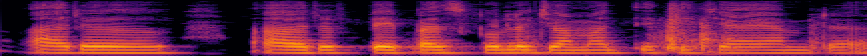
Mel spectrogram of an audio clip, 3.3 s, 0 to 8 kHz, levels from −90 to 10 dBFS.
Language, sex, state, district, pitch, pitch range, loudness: Bengali, female, West Bengal, Dakshin Dinajpur, 170 Hz, 165-170 Hz, -16 LUFS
